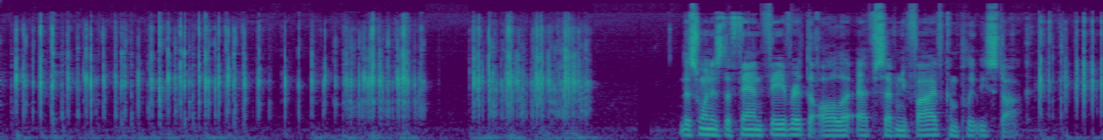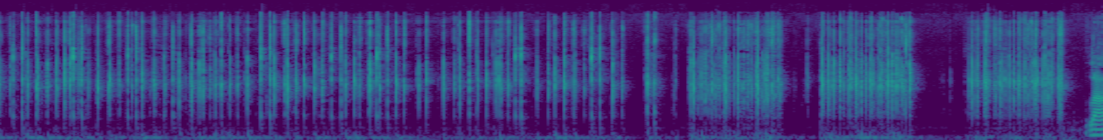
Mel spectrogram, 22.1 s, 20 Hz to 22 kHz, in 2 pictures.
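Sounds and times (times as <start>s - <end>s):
mechanical keyboard typing: 0.0s - 6.0s, 10.4s - 21.7s.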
